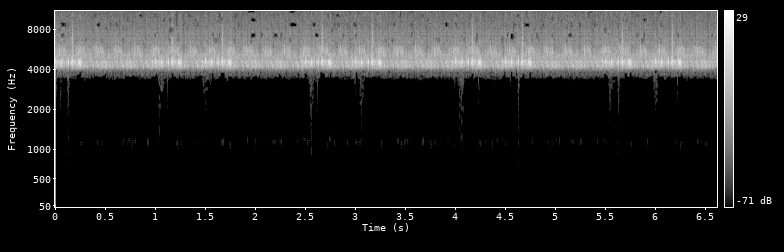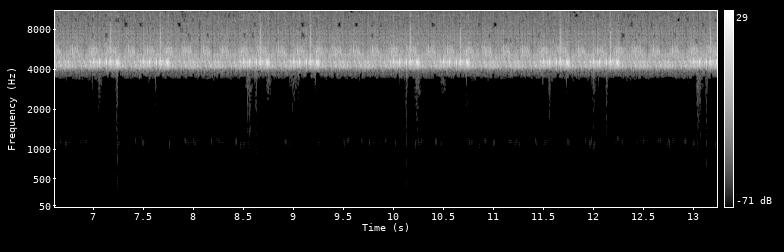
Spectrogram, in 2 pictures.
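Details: Chirping crickets in a deep-sleep nature soundscape: thin, high, rapidly pulsed chirps, often doubled, repeating in an unbroken, very regular rhythm; nothing else is heard.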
